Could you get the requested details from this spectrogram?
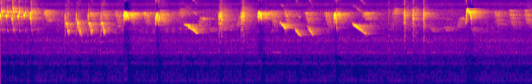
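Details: Brown-throated sunbird in lively full-repertoire song, said to make rival sunbirds emotional and show off their material. It has continuous high twittering, sharp downslurred whistles and quick trills, flowing with hardly a pause.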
